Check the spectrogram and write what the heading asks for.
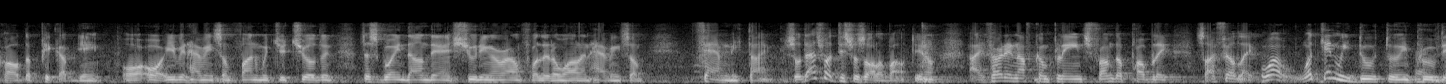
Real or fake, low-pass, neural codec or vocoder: real; 7.2 kHz; none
